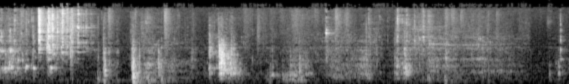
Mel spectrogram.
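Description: Cutlery clinks and scrapes on a plate as someone eats a portion of slightly burnt meat. A few sharp, irregular knocks stand out among softer scraping, all fairly faint.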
